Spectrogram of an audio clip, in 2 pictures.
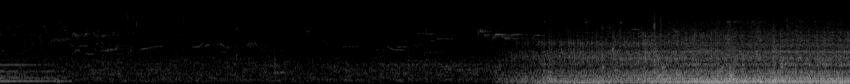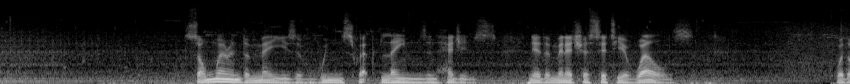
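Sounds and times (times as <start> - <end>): faint birdsong chirping: 0.0 - 17.0
vehicle engine droning: 5.0 - 17.0.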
